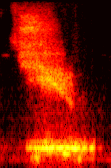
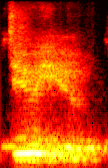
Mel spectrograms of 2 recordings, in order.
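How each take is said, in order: First: The d and y merge into one j sound. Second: A separate d sound is followed by you.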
